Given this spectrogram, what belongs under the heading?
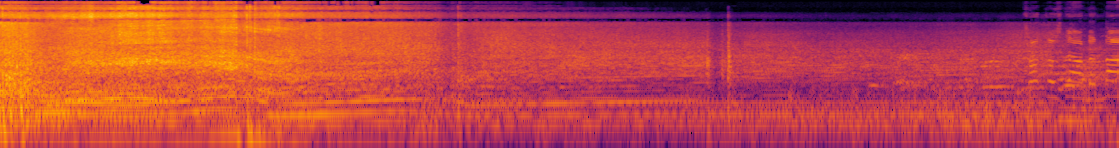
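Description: Stick shift Mustang with a slipper clutch drag racing, its engine roaring loud and close at launch, then fading as the car pulls away down the strip, with people talking over it.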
